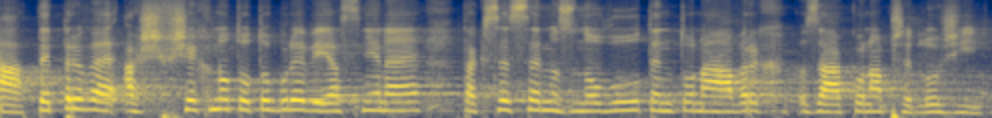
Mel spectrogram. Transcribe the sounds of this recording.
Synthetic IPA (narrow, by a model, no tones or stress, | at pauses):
ʔat̪ɛpr̩vɛʔaʃfʃɛxno̞t̪o̞t̪o̞budɛvɪjasɲɛnɛː | t̪aksɛsɛmzno̞vut̪ɛnt̪o̞naːvr̩xzaːko̞napr̥ɛdlo̞ʒiː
